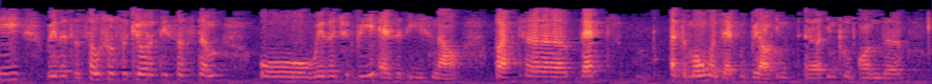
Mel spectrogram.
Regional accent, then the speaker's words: Western Cape, South Africa; I'm from the Western Cape

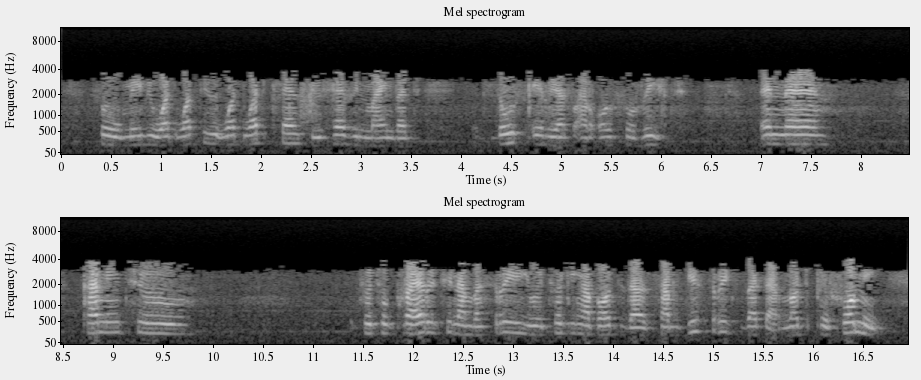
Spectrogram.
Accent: Mpumalanga, South Africa; I'm coming from Mpumalanga in the area that is called former KwaNdebele area

